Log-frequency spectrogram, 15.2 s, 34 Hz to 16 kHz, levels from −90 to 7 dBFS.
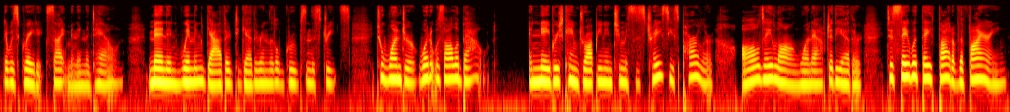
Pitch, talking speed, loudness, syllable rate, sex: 180 Hz, 190 wpm, -20 LUFS, 5.3 syllables/s, female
